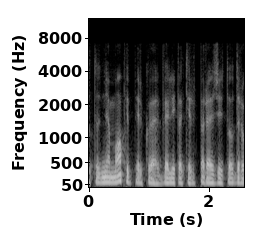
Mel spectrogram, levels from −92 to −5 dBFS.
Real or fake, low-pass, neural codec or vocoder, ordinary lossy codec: fake; 7.2 kHz; codec, 16 kHz, 0.8 kbps, ZipCodec; MP3, 96 kbps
